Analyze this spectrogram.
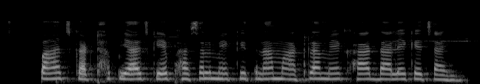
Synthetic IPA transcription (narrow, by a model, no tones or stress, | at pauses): pãːt͡ʃkəʈʰːapjaːd͡ʒkepʰəsəlmẽkɪt̪namaːʈʰɾamẽkʰaːɾɖaːleket͡ʃaːɦi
